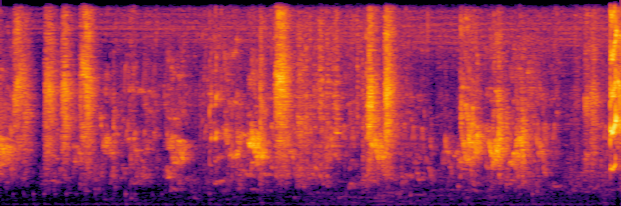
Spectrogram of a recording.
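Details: A pair of pet lovebirds chatters in a room with uneven bursts of raspy, high twittering. The bursts rise and fall every half second or so, with a sharp squawk at the very end.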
